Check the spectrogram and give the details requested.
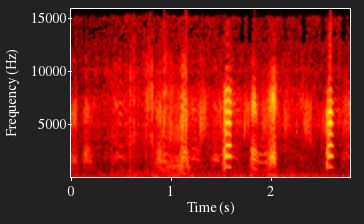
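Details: Evening walk of barnacle geese in Arabia on 1 October 2014: scattered yapping honks from several birds, a few louder sharp barks standing out over softer distant calls and low background hum.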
